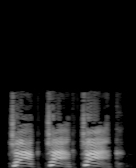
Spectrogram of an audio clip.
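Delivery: very high, loud bird chatter; fierce jackdaw chatter. Acted. Jackdaw answering the twins from the roof, fierce. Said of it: "just as fiercely".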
